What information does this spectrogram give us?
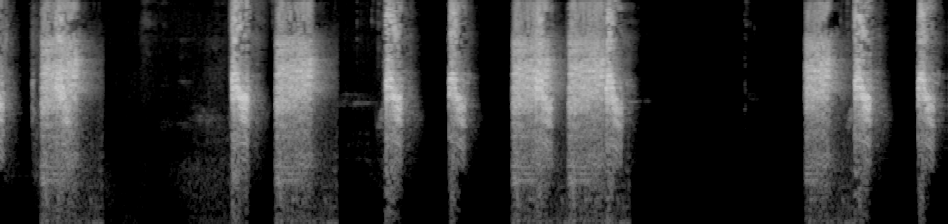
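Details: Long-tailed shrike calling, a recording meant to lure wild birds: grating, noisy screeches in uneven clusters, some short and sharp, some stretched, with a long quiet gap midway.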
